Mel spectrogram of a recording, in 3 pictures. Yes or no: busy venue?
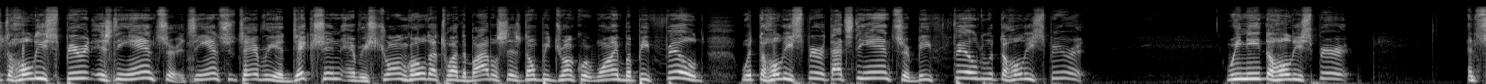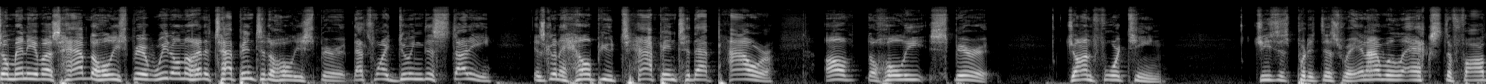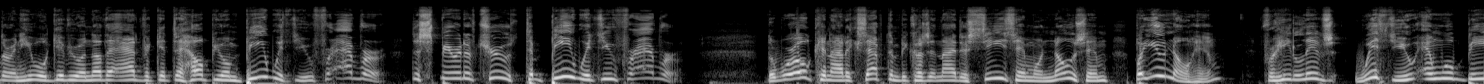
no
